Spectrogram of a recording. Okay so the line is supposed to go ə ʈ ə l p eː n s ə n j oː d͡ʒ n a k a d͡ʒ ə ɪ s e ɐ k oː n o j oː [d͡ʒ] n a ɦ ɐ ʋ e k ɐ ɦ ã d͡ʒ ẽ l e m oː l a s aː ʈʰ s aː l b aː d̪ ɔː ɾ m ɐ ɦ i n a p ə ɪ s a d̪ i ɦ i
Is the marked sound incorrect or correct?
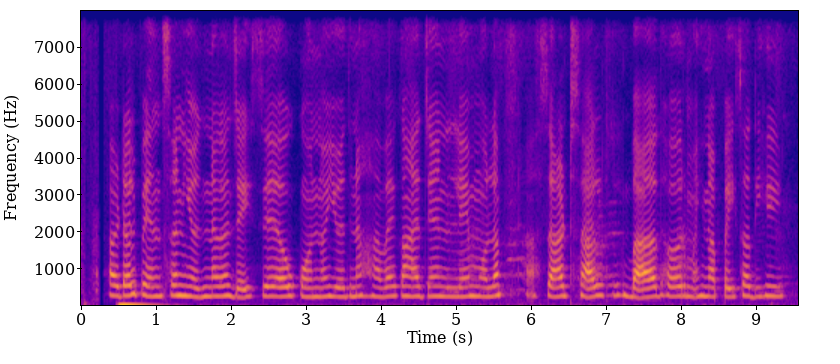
correct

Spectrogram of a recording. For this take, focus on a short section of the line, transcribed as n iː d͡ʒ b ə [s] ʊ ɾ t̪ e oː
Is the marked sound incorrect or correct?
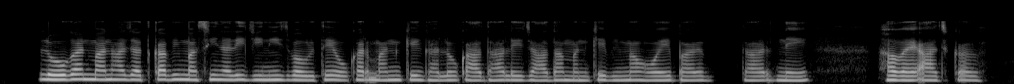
incorrect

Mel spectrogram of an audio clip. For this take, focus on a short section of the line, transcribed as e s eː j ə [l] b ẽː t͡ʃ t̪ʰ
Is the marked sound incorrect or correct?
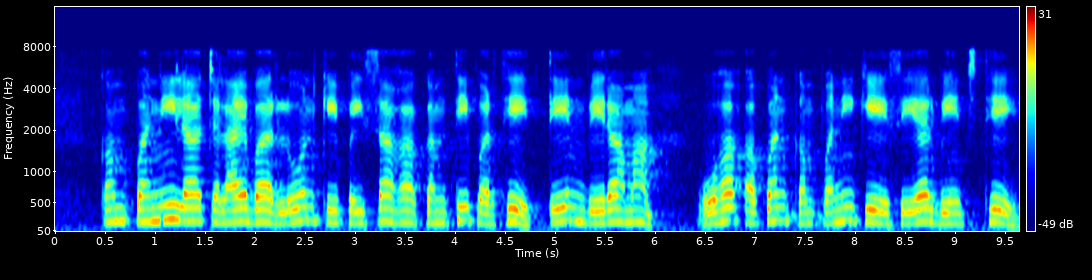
incorrect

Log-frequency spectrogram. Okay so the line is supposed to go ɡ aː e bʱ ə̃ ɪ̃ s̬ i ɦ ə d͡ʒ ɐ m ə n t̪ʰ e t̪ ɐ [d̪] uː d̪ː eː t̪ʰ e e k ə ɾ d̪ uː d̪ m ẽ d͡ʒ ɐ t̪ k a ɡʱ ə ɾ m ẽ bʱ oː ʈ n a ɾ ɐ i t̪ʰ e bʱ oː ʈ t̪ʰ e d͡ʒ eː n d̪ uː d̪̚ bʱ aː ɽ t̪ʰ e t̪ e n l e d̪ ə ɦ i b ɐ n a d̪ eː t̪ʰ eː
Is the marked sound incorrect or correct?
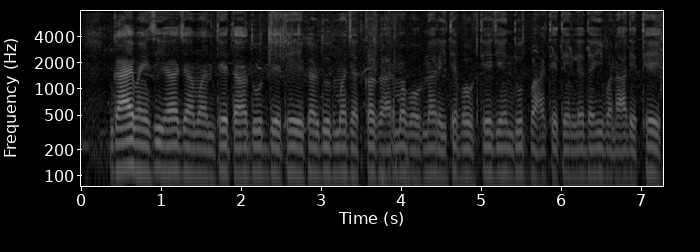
correct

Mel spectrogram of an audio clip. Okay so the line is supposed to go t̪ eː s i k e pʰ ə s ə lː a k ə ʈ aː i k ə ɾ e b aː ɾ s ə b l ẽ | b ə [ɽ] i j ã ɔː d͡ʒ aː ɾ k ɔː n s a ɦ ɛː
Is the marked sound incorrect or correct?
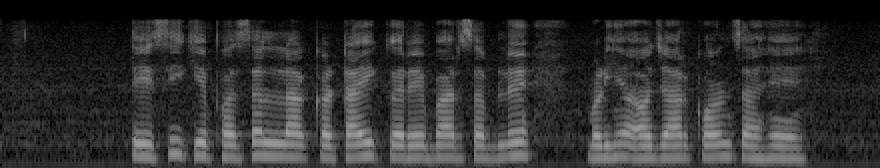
correct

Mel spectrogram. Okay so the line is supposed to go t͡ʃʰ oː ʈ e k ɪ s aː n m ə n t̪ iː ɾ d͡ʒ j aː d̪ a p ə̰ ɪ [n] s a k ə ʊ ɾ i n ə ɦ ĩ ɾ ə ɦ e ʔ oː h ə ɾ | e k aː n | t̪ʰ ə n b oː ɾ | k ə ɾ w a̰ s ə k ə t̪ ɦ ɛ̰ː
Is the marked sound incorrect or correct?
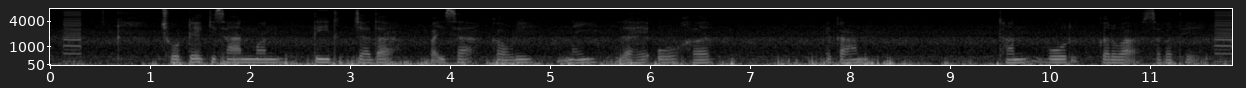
incorrect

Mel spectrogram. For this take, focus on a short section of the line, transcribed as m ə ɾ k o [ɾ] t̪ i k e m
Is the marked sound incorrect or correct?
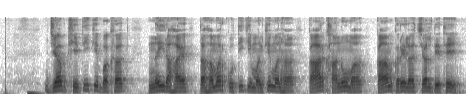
incorrect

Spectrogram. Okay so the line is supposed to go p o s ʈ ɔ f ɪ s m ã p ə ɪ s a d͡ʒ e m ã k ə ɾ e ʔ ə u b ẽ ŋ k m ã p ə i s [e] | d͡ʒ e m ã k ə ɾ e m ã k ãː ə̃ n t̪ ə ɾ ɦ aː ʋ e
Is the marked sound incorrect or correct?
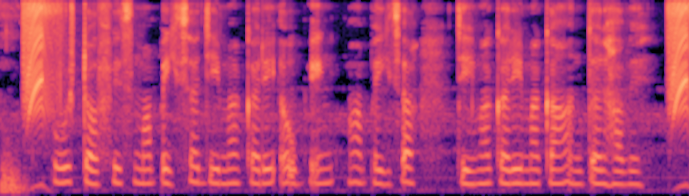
incorrect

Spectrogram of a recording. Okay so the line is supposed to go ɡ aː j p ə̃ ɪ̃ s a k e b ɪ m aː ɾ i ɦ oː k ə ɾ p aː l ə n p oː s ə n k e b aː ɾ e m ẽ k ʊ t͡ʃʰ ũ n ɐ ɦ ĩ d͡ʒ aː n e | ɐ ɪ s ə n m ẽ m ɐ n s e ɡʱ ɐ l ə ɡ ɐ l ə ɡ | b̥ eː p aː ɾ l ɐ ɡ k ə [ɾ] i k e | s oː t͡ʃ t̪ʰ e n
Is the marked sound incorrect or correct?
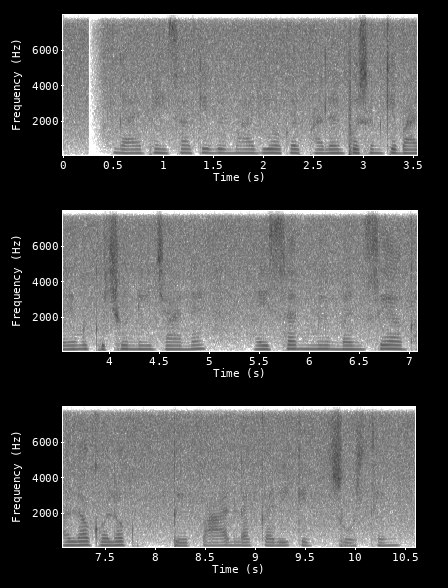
correct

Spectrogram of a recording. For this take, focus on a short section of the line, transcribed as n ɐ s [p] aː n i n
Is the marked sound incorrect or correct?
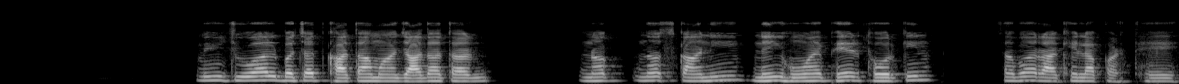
incorrect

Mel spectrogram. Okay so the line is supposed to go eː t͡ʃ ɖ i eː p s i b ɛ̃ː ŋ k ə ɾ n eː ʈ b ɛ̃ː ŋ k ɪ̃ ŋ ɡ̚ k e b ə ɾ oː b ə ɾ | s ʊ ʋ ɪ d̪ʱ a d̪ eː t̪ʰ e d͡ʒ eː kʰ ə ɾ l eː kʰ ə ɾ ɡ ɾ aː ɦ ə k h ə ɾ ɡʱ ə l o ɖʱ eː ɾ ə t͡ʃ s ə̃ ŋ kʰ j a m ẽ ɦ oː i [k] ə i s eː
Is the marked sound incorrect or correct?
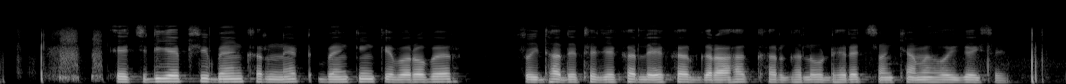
incorrect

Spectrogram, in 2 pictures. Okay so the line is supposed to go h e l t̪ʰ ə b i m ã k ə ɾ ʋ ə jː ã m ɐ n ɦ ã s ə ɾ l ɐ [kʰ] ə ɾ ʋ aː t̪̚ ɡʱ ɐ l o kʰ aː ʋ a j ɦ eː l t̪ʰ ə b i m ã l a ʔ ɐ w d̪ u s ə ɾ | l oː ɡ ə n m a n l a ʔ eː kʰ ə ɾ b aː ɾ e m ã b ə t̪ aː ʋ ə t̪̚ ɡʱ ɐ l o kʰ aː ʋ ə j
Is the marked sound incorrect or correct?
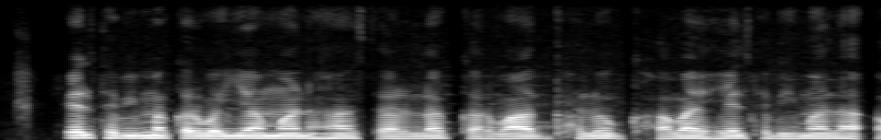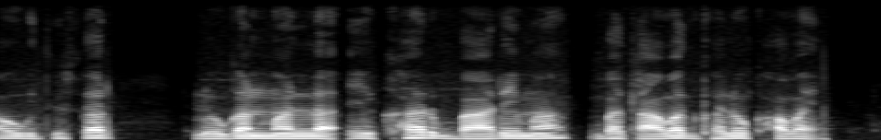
incorrect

